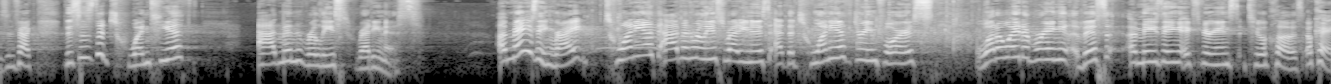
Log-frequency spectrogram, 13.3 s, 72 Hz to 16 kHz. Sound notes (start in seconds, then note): 5.5 attendees cheering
